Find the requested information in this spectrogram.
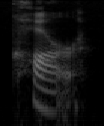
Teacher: So you have the R sound after that aw vowel sound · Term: vocalic R sound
